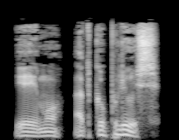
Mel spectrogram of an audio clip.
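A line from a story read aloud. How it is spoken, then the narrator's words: Quiet, angry policeman. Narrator (Russian): тихо и зло проговорил опер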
